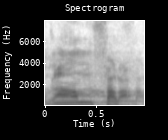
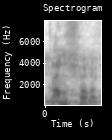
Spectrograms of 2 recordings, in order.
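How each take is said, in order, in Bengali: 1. দ্বিতীয় শব্দটি 'ch' ধ্বনি দিয়ে শুরু হয়। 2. দ্বিতীয় শব্দটি 's' ধ্বনি দিয়ে শুরু হয়। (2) "অনেকে কয় কান সারা, কান সারা না"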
